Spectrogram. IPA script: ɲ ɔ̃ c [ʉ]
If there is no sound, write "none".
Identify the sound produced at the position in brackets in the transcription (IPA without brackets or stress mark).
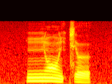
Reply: ə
